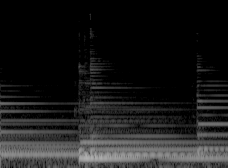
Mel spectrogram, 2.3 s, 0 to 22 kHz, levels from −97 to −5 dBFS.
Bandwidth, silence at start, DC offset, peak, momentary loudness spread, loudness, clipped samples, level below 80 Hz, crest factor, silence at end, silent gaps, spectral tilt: 6.4 kHz; 0 s; under 0.1%; -30 dBFS; 10 LU; -46 LUFS; under 0.1%; -76 dBFS; 16 dB; 0 s; none; -9 dB/octave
